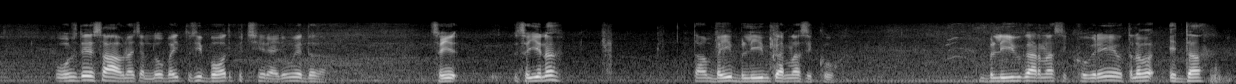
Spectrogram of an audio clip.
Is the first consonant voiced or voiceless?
voiceless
